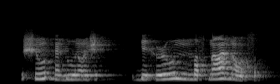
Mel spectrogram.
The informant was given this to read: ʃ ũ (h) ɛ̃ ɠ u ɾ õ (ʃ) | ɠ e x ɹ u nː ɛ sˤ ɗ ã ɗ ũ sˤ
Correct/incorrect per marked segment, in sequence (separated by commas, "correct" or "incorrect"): correct, incorrect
